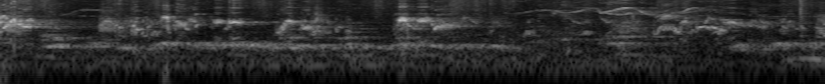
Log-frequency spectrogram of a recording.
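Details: Contest song of a red-whiskered bulbul performing a wing-spreading dance display, a lure recording for training birds: clipped whistled notes and quick chirps, with thin rising and falling whistles near the end.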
